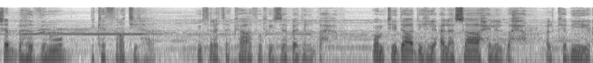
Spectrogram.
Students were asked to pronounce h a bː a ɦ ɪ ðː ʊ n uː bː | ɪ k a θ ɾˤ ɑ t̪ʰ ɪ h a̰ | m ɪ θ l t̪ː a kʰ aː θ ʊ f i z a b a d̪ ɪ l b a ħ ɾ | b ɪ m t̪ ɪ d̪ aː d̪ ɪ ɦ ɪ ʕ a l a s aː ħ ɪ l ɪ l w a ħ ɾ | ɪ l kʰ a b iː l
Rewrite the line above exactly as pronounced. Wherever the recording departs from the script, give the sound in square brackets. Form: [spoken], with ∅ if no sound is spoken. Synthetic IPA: [ʃ] a bː a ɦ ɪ ðː ʊ n uː bː | ɪ k a θ ɾˤ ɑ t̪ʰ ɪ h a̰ | m ɪ θ l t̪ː a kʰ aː θ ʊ f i z a b a d̪ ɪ l b a ħ ɾ | [w] ɪ m t̪ ɪ d̪ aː d̪ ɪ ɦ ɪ ʕ a l a s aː ħ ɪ l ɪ l [b] a ħ ɾ | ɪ l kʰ a b iː [ɾ]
